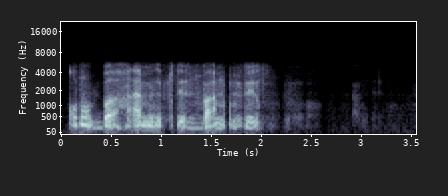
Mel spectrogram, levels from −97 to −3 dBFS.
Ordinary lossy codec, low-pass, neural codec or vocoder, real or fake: Opus, 16 kbps; 5.4 kHz; autoencoder, 44.1 kHz, a latent of 192 numbers a frame, MeloTTS; fake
